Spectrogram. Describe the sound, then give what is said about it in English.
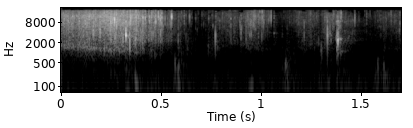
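Two giraffes munching leaves from a branch high up in a hot savanna: a run of crisp, leafy crunches and tearing bites in an irregular chewing rhythm, fairly soft, with no voices. “In a hot savanna habitat, there lived two sibling giraffes who were munching away at leaves on a branch way up high.”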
